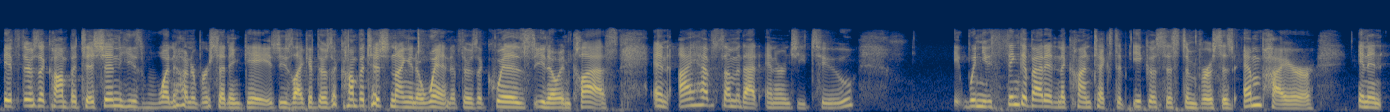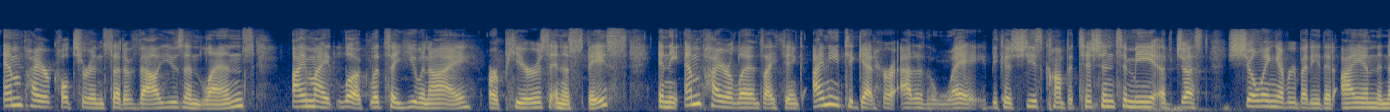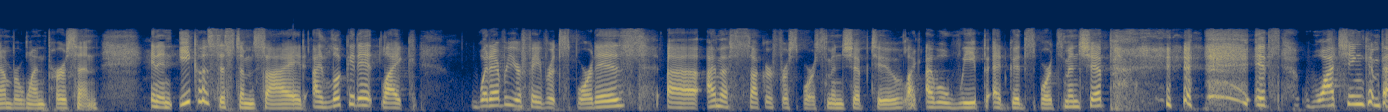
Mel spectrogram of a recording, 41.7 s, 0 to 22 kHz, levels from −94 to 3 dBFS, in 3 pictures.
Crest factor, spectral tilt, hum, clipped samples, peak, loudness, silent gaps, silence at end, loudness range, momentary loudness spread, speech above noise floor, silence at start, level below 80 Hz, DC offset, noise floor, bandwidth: 16 dB; -4.5 dB/octave; none; under 0.1%; -6 dBFS; -21 LUFS; none; 0 s; 2 LU; 8 LU; 44 dB; 0.05 s; -64 dBFS; under 0.1%; -65 dBFS; 8 kHz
